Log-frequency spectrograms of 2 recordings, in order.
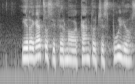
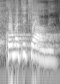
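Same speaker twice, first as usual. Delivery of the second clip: gruff question; 4 semitones higher, 11 dB louder than usual. A narrator's reading. Gruff stranger questions the boy.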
